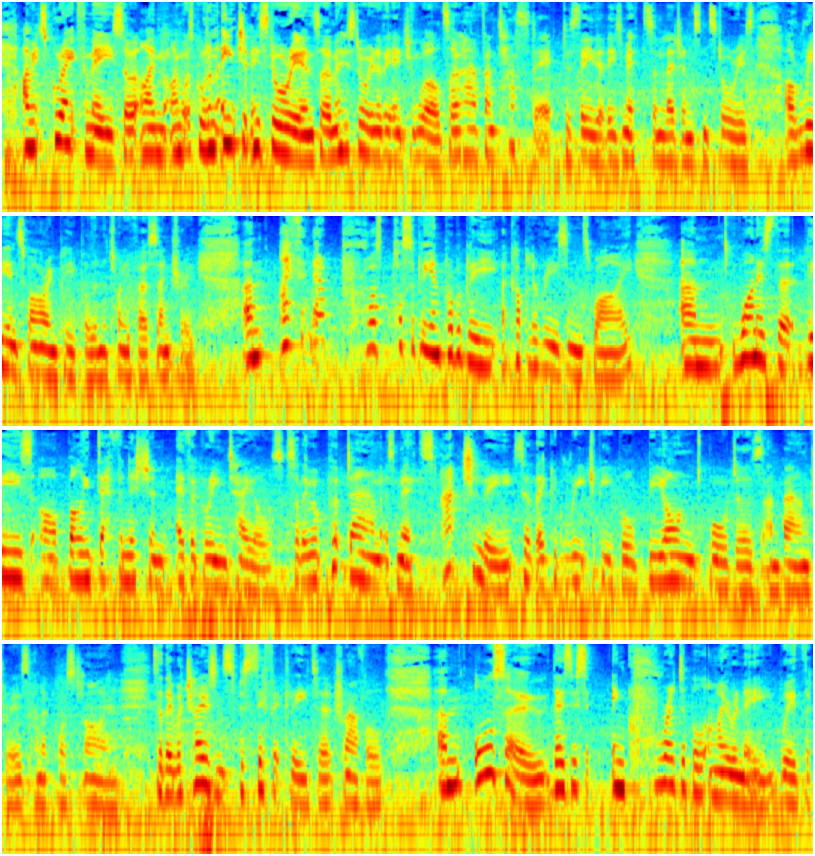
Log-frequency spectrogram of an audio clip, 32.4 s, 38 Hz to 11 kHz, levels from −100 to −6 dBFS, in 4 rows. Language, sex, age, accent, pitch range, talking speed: English, female, 40-59, British, 150-205 Hz, 185 wpm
